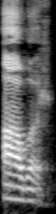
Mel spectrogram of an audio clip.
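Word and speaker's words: hour: इसकी correct pronunciation है आवर। आवर आम तौर पे इसे आर बोला जाता है, जो कि गलत प्रोनाउंसिएशन है आवर, यानी घंटा।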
